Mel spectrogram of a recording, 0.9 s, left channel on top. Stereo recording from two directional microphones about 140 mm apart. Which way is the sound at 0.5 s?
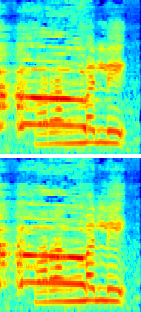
35° right (ahead or behind).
